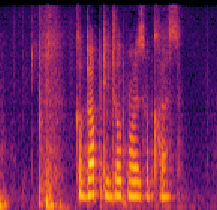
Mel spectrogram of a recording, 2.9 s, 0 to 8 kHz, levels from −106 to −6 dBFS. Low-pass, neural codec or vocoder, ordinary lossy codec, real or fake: none; codec, 16 kHz, 1.1 kbps, Voila-Tokenizer; none; fake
